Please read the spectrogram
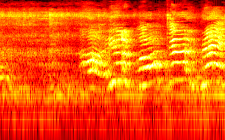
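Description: A child's high-pitched voice calling out loudly, starting a little under a second in, with sharp jumps in pitch.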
